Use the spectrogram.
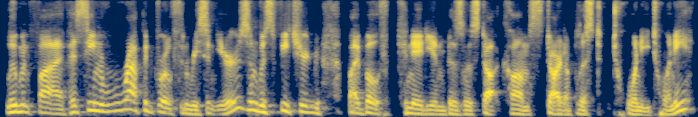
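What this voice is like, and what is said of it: Polished radio announcer voice. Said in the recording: “what a perfect radio voice ... It's a perfect radio voice”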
